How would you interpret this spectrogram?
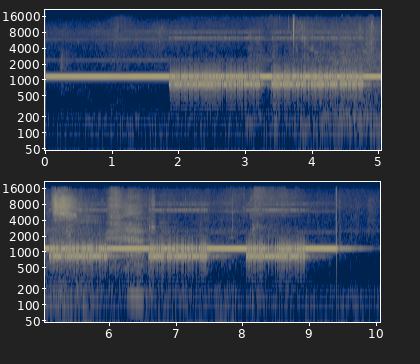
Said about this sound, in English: All right, so it sounds a bit like a modem. In fact, it's an FSK modulation.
